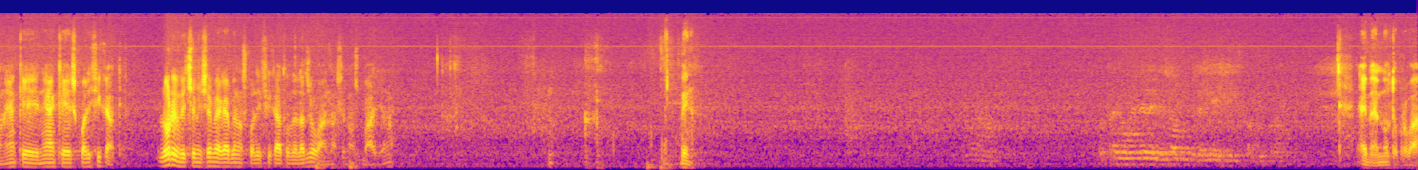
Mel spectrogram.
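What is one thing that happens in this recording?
A man speaks calmly into a microphone, with pauses.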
